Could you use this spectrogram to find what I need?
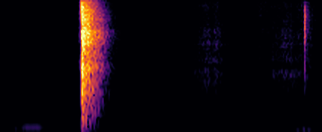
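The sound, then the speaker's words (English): A single loud, sharp hand clap cracks out and fades within a fraction of a second. A faint low thump comes just before it and a small click follows, with otherwise silence. “So, I'm just going to do a clap really quick. Just so I can line this up.”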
